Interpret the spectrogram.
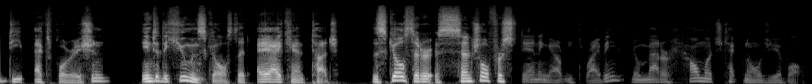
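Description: At 5.11 s, right after "that are essential for", the speech suddenly drops by about 20 dB. It stays that way to the end of the clip. The centred voice almost vanishes, leaving a faint residue. The likely cause is one channel inverted: one stereo side has flipped polarity. When the two sides are summed to mono, their shared content cancels, and only the small difference between them survives.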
